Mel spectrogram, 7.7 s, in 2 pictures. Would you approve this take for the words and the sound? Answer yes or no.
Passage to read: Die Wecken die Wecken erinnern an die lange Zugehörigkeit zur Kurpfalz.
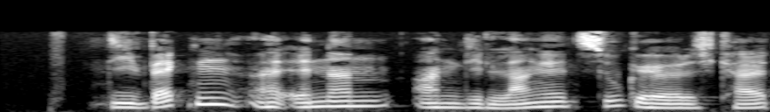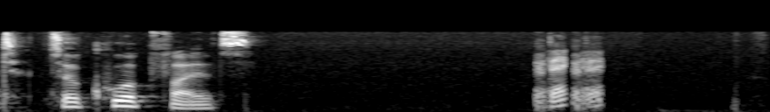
no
